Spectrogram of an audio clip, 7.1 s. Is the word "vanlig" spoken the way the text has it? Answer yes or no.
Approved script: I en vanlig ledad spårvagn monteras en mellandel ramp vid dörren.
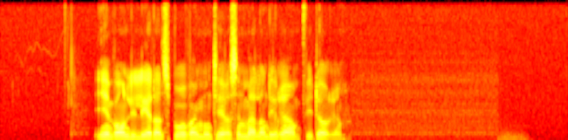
yes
